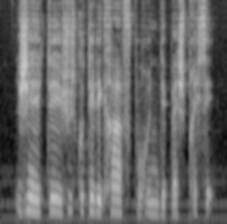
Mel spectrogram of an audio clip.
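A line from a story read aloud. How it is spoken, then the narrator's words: Low voice. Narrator (French): Il répondit à voix basse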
